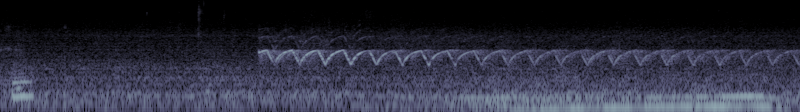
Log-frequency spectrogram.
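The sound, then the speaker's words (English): An ambulance siren cuts in after a few seconds, yelping in rapid, evenly repeating sweeps, loud, with a low vehicle rumble underneath. “Have like a Burbs moment here where she's driving the ambulance.”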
